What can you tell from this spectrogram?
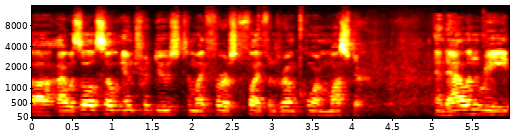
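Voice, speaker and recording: A man speaks at medium pitch in a flat monotone with a Rhode Island accent. Noticeable background noise and audible room echo fill the recording. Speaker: fifer and former army musician. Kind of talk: memorial speech. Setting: gathering after lunch with audience. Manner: halting, many fillers.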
